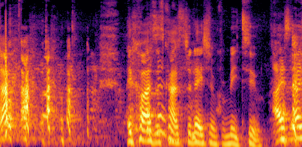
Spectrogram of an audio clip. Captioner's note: laughing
